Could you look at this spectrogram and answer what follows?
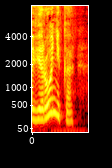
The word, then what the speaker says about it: Вероника: Имя Вероника произносится с ударением на «о», — поправил меня Славик. «От города Верона».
